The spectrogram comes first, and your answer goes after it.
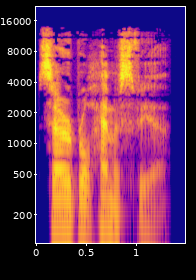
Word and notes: cerebral hemisphere: British English

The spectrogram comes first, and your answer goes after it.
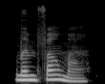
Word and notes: lymphoma: American English

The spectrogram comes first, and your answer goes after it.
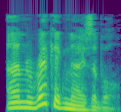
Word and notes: unrecognizable: British English

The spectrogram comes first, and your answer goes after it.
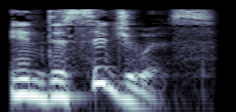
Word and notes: indeciduous: British English

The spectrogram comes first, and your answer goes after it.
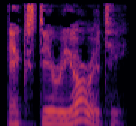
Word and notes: exteriority: British English

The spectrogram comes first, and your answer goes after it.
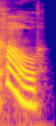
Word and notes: cull: British English

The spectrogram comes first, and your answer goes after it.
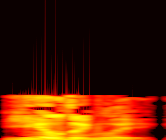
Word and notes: yieldingly: British English

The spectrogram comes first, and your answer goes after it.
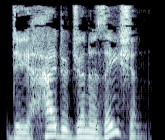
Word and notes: dehydrogenization: British English

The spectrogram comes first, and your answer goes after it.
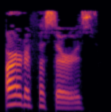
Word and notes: artificers: British English

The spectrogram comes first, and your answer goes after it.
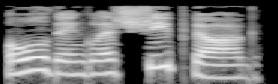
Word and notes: old English sheepdog: British English

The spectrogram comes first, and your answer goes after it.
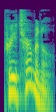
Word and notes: preterminal: British English

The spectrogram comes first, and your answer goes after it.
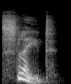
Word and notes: slate: British English

